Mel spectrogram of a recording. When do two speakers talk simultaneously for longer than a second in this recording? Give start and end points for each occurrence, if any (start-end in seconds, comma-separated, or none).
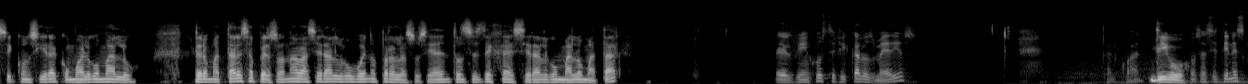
none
